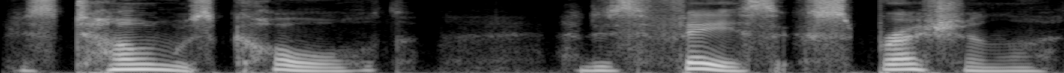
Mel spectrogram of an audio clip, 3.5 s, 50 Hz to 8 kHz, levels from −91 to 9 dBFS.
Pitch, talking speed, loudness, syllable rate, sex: 170 Hz, 135 wpm, -18 LUFS, 3.8 syllables/s, female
